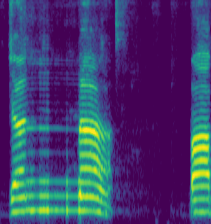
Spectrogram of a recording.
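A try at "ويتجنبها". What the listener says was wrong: নুনটা একটু টান হয়ে গেল, টান হবে না। জান্নাবু। নুন টান হবে না, জাবার জের হারাকাত টান হয় না।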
